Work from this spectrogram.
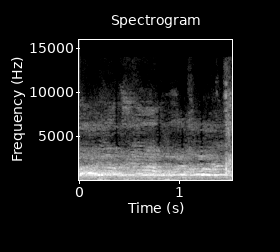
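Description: Roosevelt home crowd at a boys basketball game jeering a struggling free-throw shooter, a loud sustained mass of voices in a gym, steady throughout the brief moment.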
